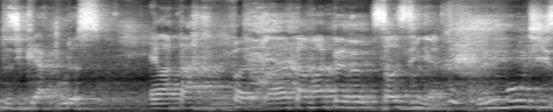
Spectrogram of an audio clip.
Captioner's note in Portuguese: risos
